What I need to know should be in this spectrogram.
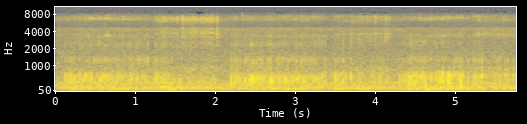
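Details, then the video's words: Black kitten purring while lying on a person's thigh indoors: a steady low rumble with rhythmic pulses, alternating louder inhale and exhale phases roughly every second, recorded close up. "BLACK KITTEN PURRS WHILE LYING ON MY THIGH!"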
